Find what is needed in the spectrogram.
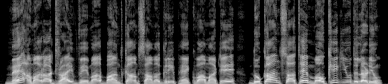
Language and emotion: Gujarati, angry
